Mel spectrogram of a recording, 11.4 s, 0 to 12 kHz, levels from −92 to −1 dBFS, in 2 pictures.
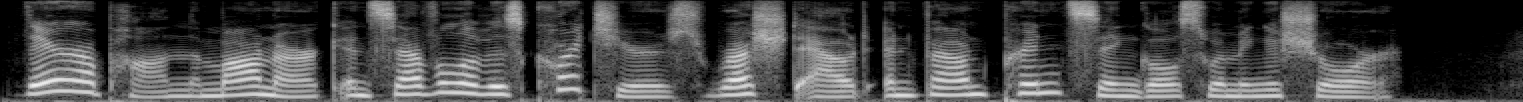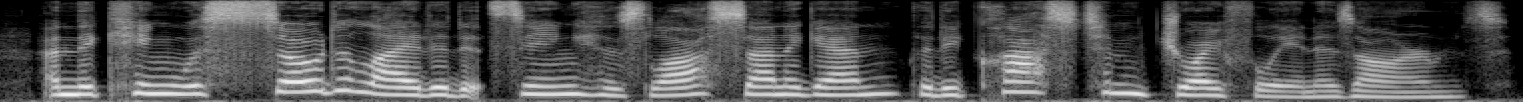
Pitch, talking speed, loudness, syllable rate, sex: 240 Hz, 190 wpm, -18 LUFS, 5.0 syllables/s, female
